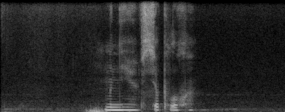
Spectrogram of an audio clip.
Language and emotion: Russian, sad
